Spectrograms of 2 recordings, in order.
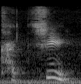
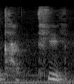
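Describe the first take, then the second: First: The middle consonant is a ch sound. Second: The middle consonant is not a ch sound. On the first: The speaker calls it right. "This is chi sound" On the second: The speaker calls it wrong. "You don't pronounce it as 같이"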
